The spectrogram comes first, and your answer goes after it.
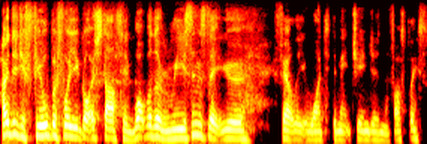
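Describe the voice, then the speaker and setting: With a dark, mellow tone at a medium pitch, a man speaks at a fairly quick pace with ordinary pitch variation and big swings in loudness against a quiet background. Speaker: fitness and nutrition coach. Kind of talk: interviewer.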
